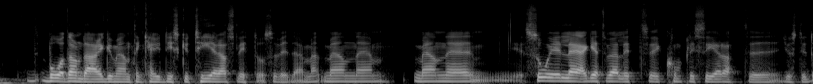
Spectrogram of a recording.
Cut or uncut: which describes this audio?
uncut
